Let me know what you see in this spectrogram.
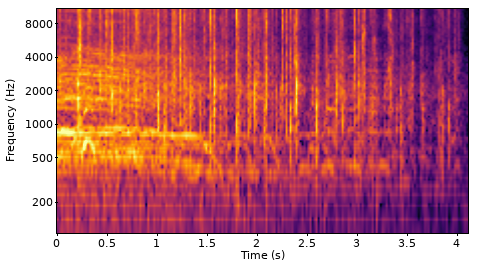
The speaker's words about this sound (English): Give yourselves a round of applause, everybody!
